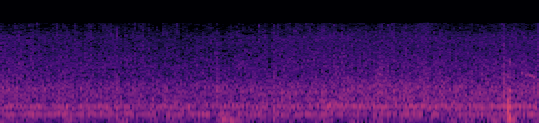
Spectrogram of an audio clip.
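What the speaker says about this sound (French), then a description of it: "n'aie pas peur de tes abeilles de nouveau." Bees buzzing in the video game Crimson Desert, a steady, close insect drone with a faint hum of the game ambience underneath and a brief click near the end.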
